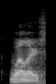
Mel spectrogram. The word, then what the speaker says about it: Weller: it's Wellers. Yeah, I think it's the S at the end.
